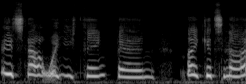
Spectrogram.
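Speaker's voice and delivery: put-on tiny, very high, very quiet little child voice. Retelling a scene, voicing the little sister, Ben's little sister voice. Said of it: "Ben's little sister voice".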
